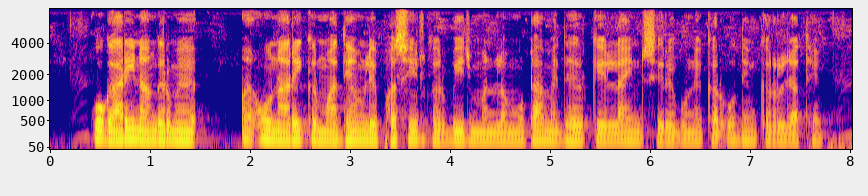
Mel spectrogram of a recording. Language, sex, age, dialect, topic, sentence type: Chhattisgarhi, male, 25-30, Northern/Bhandar, agriculture, statement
